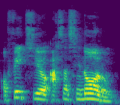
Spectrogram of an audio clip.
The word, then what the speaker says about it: Officio Assassinorum: But it's really all about the, as we in the Czech Republic would pronounce it in Latin, Officio Assassinorum. That's how we pronounce Latin in Czech.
